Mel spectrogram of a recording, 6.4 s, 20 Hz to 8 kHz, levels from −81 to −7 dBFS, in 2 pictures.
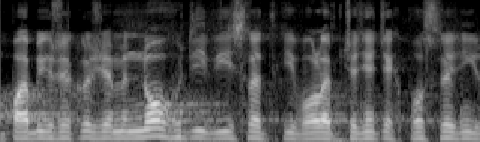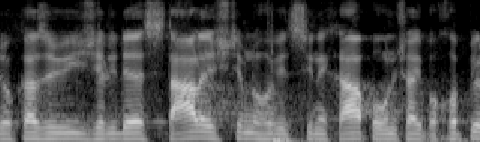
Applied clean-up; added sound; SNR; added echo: none; none; none; none.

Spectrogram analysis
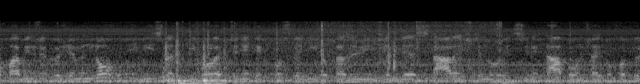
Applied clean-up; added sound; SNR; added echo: none; Printer; -1 dB; reverberation time 1.5 s.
